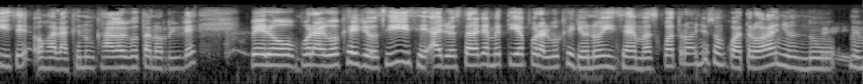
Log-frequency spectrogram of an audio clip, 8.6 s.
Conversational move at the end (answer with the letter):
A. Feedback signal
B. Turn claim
B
